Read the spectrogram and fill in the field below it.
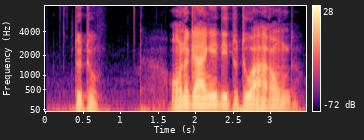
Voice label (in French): "toutou", quebecois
